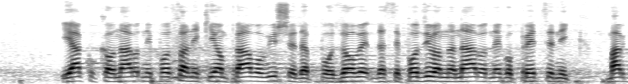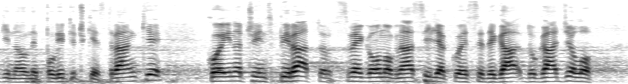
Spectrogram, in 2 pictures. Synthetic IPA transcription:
iako̞kaonaːɾo̞d̪nipo̞slˠanikimampɾaːʋo̞ʋiʃed̪aoed̪ase̞po̞ziːʋamnanaːɾo̞d̪ne̞ɡo̞pɾet̪se̞d̪nik | maɾɡinalne̞po̞lit̪it͡ʂke̞st̪ɾaːŋke̞ | ko̞jeinaːt͡ʃe̞inspiɾaːt̪o̞ɾsʋe̞ɡao̞no̞ɡnaːsiʎako̞je̞se̞d̪o̞ɡaːd͡ʑalˠo̞

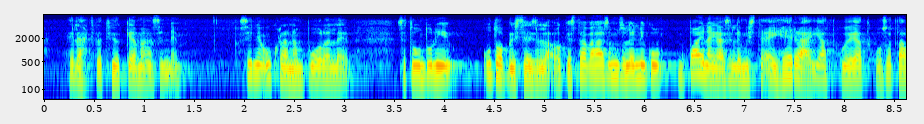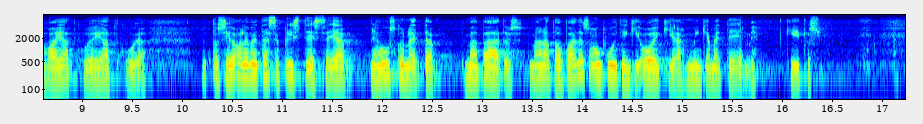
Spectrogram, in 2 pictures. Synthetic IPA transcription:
hḛlæht̪iʋæt̪hyøkːæːmæ̰ːnsinːḛ | sinːeʔukrɑinɑmpuolelːḛ | set̪unt̪uniʔut̪opist̪eˑiselːæ̰ʔo̰ikeːst̪ɑːʋæhæsemːoselːeniːŋkupɑinɑjɑiselːemist̪æeiɦeræːjjɑt̪kuːjɑjɑt̪kuːsɑt̪ɑʋɑːjɑt̪kuːjɑjɑt̪kṵːjɑ̰ | nyt̪tosiɑolemːet̪æsːæpist̪eːsːæjɑminæuskonːuet̪ːæt̪æmæpæːt̪øst̪æmænɑt̪opæːt̪øsoŋkuit̪eŋkiʔoikeɑ̰miŋkæmet̪eːmːe | kiːt̪os

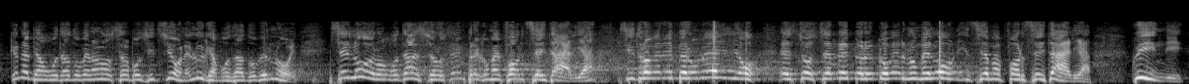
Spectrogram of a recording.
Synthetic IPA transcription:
k̟enːoːjabjaːmovot̪aːt̪̬opeɾlanɔst̪ɾaposit̪sːjoːneɛlːujkeavːot̪aːt̪̬opernoːj | selːoːɾovot̪asːeɾʊsɛmpɾekomefɔrt̪sait̪aːlja | sit̪ɾoveɾɛbːeɾomɛʎːoesːost̪erːɛbːeɾoilɡovɛrnʊmelɔːniːnsjɛːmeafːɔrt̪sait̪aːlja̰ | kwind̪i

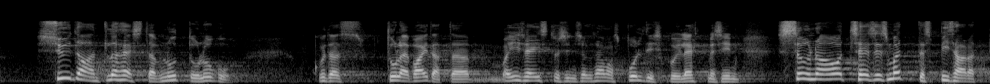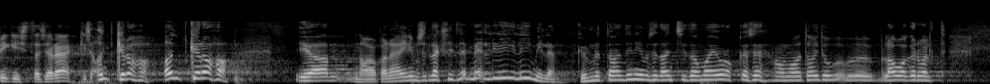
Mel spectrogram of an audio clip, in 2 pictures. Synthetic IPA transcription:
syd̪̥ɑnd̪lɤɦe̞st̪ɑvnut̪ːˑuluɡ̥u | kujd̪̥ɑst̪uleb̥ɑjd̪̥ɑt̪ːˑɑmʔɑ̰ise̞ist̪usinselsɑmɑspulʲd̪̥iskujle̞ht̪mesinsɤnɑo̞t̪se̞s̬esmɤt̪ːe̞spisɑɾɑt̪̚piɡist̪ɑsjɑɾæːkːˑisɑnt̪keɾɑɦɑɑnt̪̚keɾɑɦɑ | jɑnoɡ̥ɑnæinʲimes̬ed̪læksid̪mliliːmilekymnet̪ːˑuhɑnd̪inimes̬e̞d̪ɑnʲt̪sid̪o̞mɑe̞wɾo̞kːˑɑse̞o̞mɑt̪o̞jd̪ulɑwɑkɤrvɑlt̪ˑ

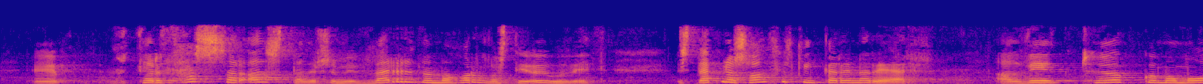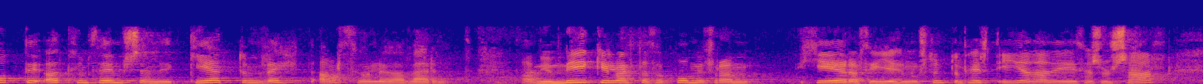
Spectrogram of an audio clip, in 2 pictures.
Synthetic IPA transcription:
θaɾɾθɛsːaɾaðst̪aːðʏɾ̥sɛmvɪðvɛɾðʏmaðɦɔɾvast̪iœːɥɣʏvɪ̰ð | st̪ɛpnasamfɪl̥ciŋkaɾɪnːaɾɛ̰ɾ | aðvɪðt̪ʰœːkʏmawmoːwt̪ɪʔœt̪lʏmθejmsɛmvɪðcɛːt̪ʏmvejht̪alfjɔwlɛɣavɛɾnt̪ | θamjœːmɪːcɪlvajht̪aðθaðkʰɔːmɪfɾam | çɛːɾaθijɛɦnust̪ʏnt̪ʏmɦejr̥t̪iaðaðɪiθɛsːʏmsaːl̥

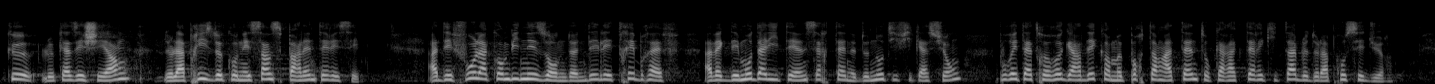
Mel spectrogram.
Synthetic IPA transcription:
kələkazeʃeɑ̃d̪əlapχizd̪əkɔnesɑ̃spaʁlɛ̃nt̪eʁese | a̰d̪efolakɔ̃binezɔ̃d̪ɛ̃d̪elɛt̪χɛbʁɛf | a̰vɛk̚d̪emɔd̪alit̪eɛ̃sɛʁt̪ɛnd̪ənɔt̪ifikasjɔ̃ | puʁɛt̪ɛt̪χəʁəɡaʁd̪ekɔmpɔʁt̪ɑ̃at̪ɛ̃nt̪okaʁak̚t̪ɛʁekʲit̪abləd̪əlapχɔsed̪yːʁ

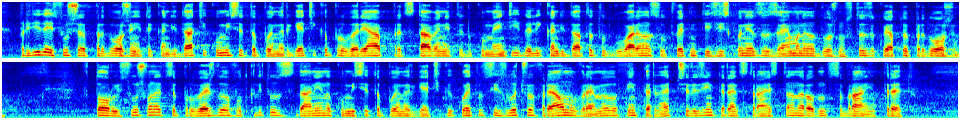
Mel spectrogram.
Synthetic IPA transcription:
pɾɛd̪id̪ɐislˠuʃəpɾɛd̪lˠɔʒɛnit̪ɛkənd̪id̪at̪ikomisijət̪əpoɛnɛɾɡ̟ɛt̪ikəpɾovɛɾʲjavəpɾɛt̪st̪avɛnit̪ɛd̪okumɛnt̪iːd̪ɐlikənd̪id̪at̪ət̪od̪ɡovaɾʲənɐsoːt̪vɛt̪nit̪ɛiziskvɐnijəzɐzɐɛmɐnɛnɐd̪əlˠʒnost̪əzɐkojat̪oɛpɾɛd̪lˠɔʒɛn | ft̪ɔɾoislˠuʃvɐnɛt̪o̥sɛpɾovɛʒd̪əvɐfot̪kɾit̪ozɐsɛd̪aniɛnɐkomisijət̪əpoɛnɛɾɡɛt̪i̥kəkoɛt̪osɛizlˠɤt͡ʃvəfɾɛalˠnovɾɛmɛvɐfint̪ɛɾnɛt̪̚t͡ʃɾɛzint̪ɛɾnɛt̪st̪ɾanit̪sɛt̪ənɐnɐɾɔd̪not̪o̥sɐbɾaniɛt̪ɾɛt̪o̥

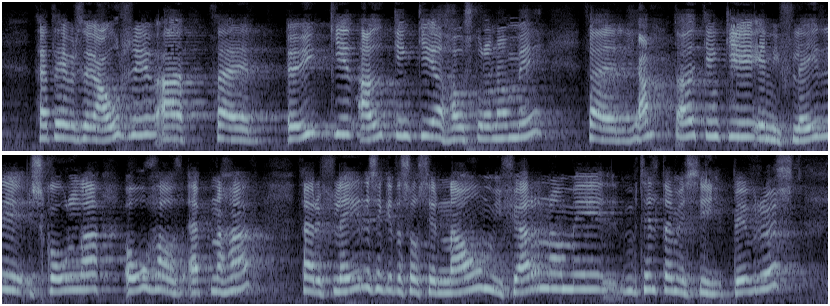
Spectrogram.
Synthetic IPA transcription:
θɛht̪ahɛvʏɾ̥θveaːwr̥ɪvaðθaðɛɾœɥcɪðaðcejɲcɪaðɦaːwskoːwlanawmɪ | θaðɛɾjam̥t̪aðceɲcɪɪnːifleːjɾɪskoːwlaoːwɦawðɛpnaɦaɣ | θaðɛɾʏfleːjɾɪsɛmcɛːt̪asowsɛɾnawmifjaɾnawmɪt̪ʰɪlt̪aːjmɪsipɪvɾœst̪

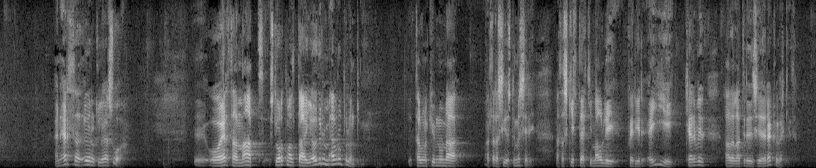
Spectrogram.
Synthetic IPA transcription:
ɛnɛɾ̥θaðœːɾœklɛɣasvɔ̰ | ɔɣɛɾ̥θaðmaːt̪st̪joɾt̪nvalt̪aiœðɾʏmɛvɾowpalœnt̪ʏm | t̪ʰalunacʰʏːmnuːna | at̪laɾasiːðɪst̪ʏmɪsɪɾɪ̰aðθaðscɪft̪ɪɛhcɪmaːwlɪkʰvɛɾjɛɾeːjɪcʰɛɾvɪðaːðalaːt̪ɾɪðɪsiðɪrɛklʏvɛ̰r̥cɪ̥θ

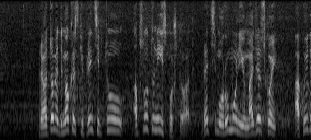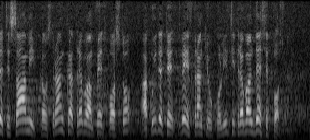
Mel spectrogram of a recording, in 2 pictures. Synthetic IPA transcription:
pɾe̞mat̪o̞med̪e̞mo̞kɾat̪skipɾint̪siːpt̪uː | apsolˠut̪noniispoʃt̪o̰ʋa̰n | ɾe̞t̪simo̞uɾumuːniiumad͡ʑaɾsko̞j | a̰ko̞id̪e̞t̪e̞saːmikaost̪ɾaŋkat̪ɾebaʋampe̞ːt̪po̞st̪o̞ | a̰ko̞id̪e̞t̪e̞d̪ʋe̞ːst̪ɾaŋke̞okoliːt̪siit̪ɾebaʋamd̪ese̞t̪̚po̞̰st̪o̰

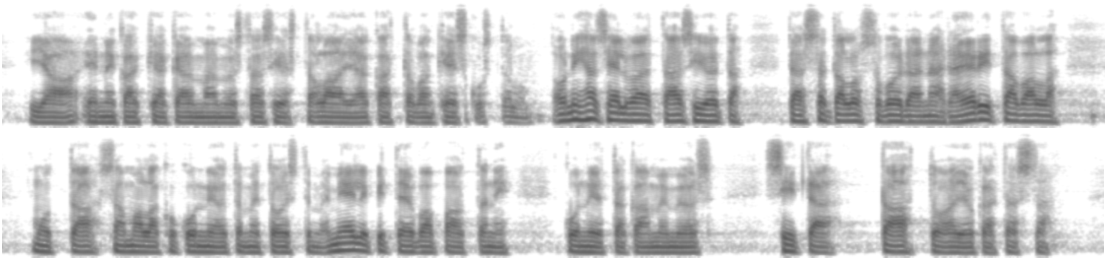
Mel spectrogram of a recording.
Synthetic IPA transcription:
jɑenːeŋkɑikːeɑkæymæːmyøst̪ɑsiɑst̪ɑlɑːjɑjːkɑt̪ːɑʋɑŋkeskust̪elunonihɑnselʋæːet̪ːæɑsioit̪ɑt̪æsːæt̪ɑlosːɑʋoidɑːnnæhdæerit̪ɑʋɑlːɑ | mut̪ːɑsɑmɑlːɑkokunːioit̪ɑmːet̪oist̪emːemieelipit̪eːʋʋɑpɑut̪ːɑnikunːioit̪ːɑkɑːmːemyøs | sit̪æ | t̪ɑht̪oɑjokɑt̪æsːæ

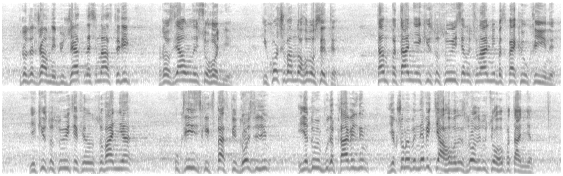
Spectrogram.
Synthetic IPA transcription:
pɾɔd̪erʒɑwnɪjbʲjʊd͡ʒɛt̪nɐsʲimnɑt͡sʲɐ̥t̪ɪjɾʲik | ɾɔzʲlʲanonˠɪsʲɔɦɔdʲnʲḭ | ixɔt͡ʃʊʋɑmnɐɦɔlˠɔsɪt̪ɪ | t̪ɑmpɪt̪ɑnʲːɐjɐkʲist̪ɔsujʊt͡sʲːɐnɐt͡sʲiɔnɑlʲnʲijibespɛkɪukɾɐjinɪ | jɐkʲist̪ɔsujʊt͡sʲːɐfʲinɐnsʊʋɑnʲːɐ | ukɾɐjinʲsʲkʲɪxspɛrt̪pʲid̪ɾɔzʲdʲilʲiw | ijad̪umʊjʊbud̪ɛpɾɑʋʲilʲnɪm | jɐkʃt͡ʃɔmɪbɪnɛʋʲitʲːaɦʊʋɐlˠɪzɾɔzʲlʲɐd̪ʊt͡sʲɔɦɔpɪt̪ɑnʲːɐ

